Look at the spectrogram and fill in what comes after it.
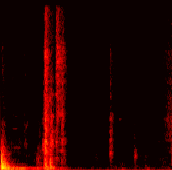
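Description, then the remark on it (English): An office chair with armrests that leans back is being adjusted: a quick mechanical clunk followed by a short airy whoosh, then a few faint creaks and rattles as the seat settles, with no voices. “What's going on with this chair? Watch this chair”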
